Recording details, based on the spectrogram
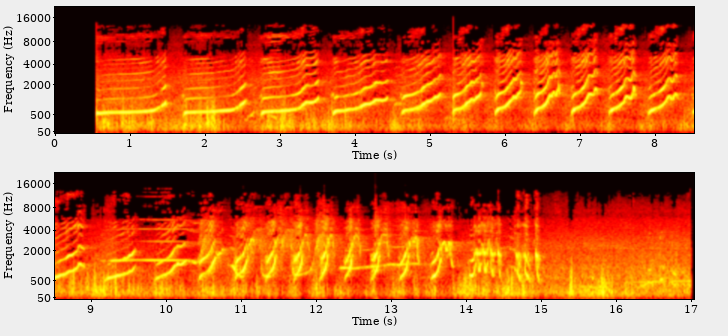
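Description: A gibbon sings loud rising whoops that come faster and climb higher as the phrase builds.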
